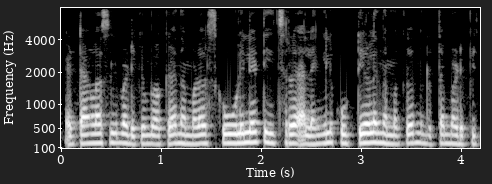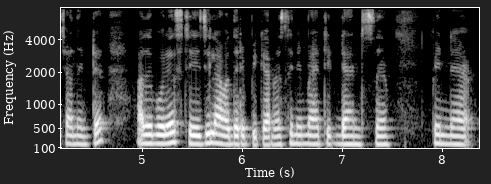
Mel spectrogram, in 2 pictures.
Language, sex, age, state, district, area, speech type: Malayalam, female, 18-30, Kerala, Kozhikode, rural, spontaneous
